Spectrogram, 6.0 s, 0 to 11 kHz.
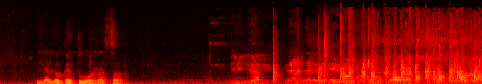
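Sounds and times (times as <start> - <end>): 
speech: 0.4 - 1.7, 2.9 - 6.0
crowd applause: 3.4 - 6.0.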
